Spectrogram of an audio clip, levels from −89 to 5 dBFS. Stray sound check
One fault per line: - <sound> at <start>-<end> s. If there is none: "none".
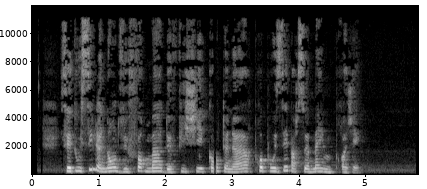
- dropout at 2.7-2.8 s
